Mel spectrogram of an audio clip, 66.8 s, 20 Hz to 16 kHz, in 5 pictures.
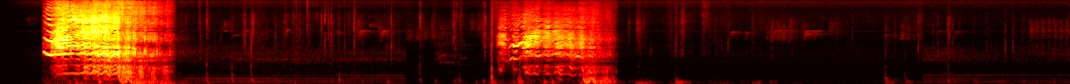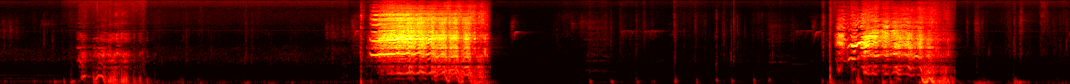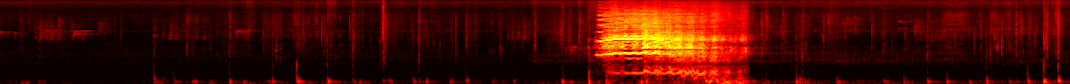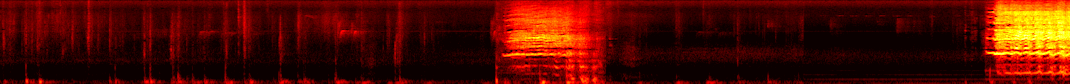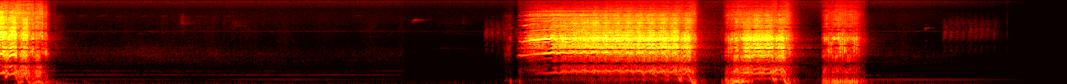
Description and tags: Hevonen hirnuu ja liikuskelee laitumella.
Paikka/Place: Suomi / Finland / Vihti, Tevalampi
Aika/Date: 08.08.1995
